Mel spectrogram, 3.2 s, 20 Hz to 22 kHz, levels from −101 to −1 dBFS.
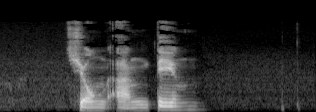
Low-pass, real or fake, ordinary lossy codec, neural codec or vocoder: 9.9 kHz; real; MP3, 48 kbps; none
